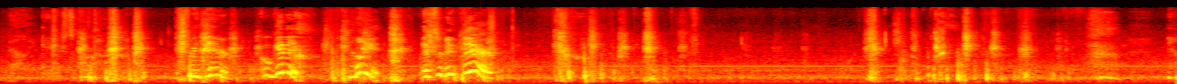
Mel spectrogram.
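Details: Nellie, a pet dog, having an episode, lets out a run of high, wavering whines and whimpers between quick panting breaths, with a person talking nearby.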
